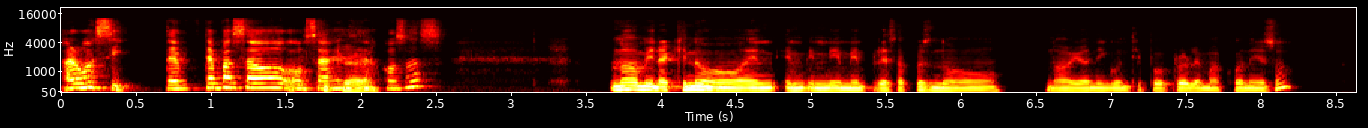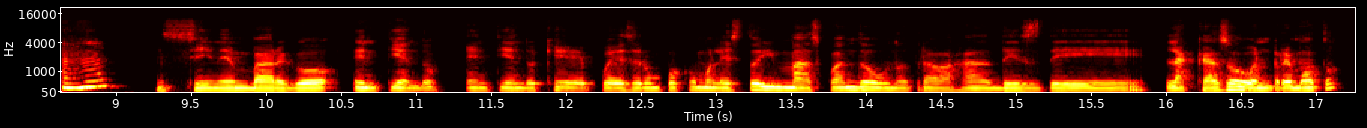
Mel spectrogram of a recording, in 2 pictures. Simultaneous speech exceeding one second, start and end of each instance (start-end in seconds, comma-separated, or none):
none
